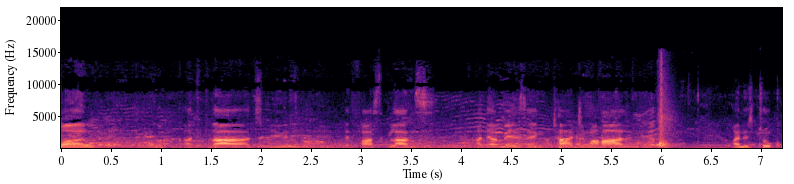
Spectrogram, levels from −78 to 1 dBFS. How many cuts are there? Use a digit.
1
